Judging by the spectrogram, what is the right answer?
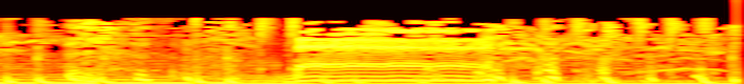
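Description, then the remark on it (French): A human voice imitates a sheep's bleat, voicing a thief pretending to be a sheep in a shepherd's flock as he is struck with a whip. It is a single drawn-out wavering "baa" held for about a second, set among surrounding talk. “Mais le voleur fait semblant d'être un mouton, et le berger, l'ayant remarqué, joue le jeu et lui donne un coup de fouet dans le dos.”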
